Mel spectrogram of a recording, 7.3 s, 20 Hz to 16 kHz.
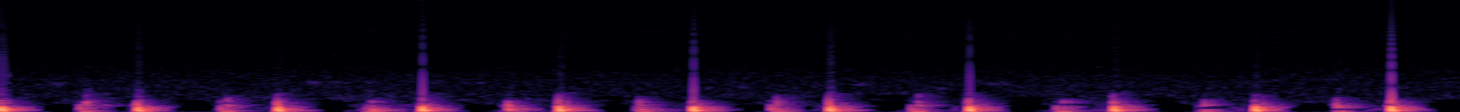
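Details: Fast, steady heartbeat at roughly 88 to 90 beats per minute during recovery after exercise; normal finding.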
